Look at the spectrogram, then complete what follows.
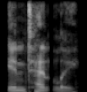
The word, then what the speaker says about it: intently: This adverb has 3 syllables, and the stress is on that second syllable, intently.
